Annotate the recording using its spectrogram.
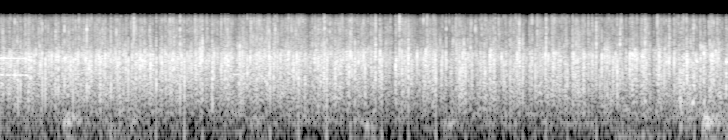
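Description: An audience claps and cheers loudly in an echoing hall.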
